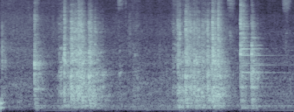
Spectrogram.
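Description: Metal utensil scrapes and clatters against a pan while stirring pork bites, a few short bursts, close and fairly quiet, with pauses between strokes.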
